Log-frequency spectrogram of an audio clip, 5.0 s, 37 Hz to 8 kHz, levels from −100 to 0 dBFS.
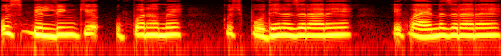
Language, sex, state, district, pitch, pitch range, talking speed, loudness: Hindi, female, Bihar, Saharsa, 275 Hz, 270-290 Hz, 205 wpm, -20 LUFS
